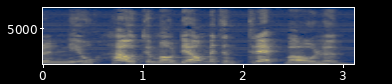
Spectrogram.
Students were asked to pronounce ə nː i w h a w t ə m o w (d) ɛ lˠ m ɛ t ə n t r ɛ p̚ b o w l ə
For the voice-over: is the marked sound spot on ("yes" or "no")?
yes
